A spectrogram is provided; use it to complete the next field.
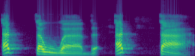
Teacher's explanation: Ketemu dengan huruf ta enggak kedengaran lagi lamnya.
